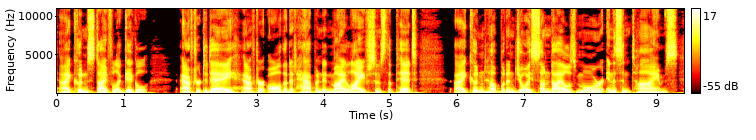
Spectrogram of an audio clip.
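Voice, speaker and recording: A man voices a timid, soft-hearted young pony narrating an audio story in the first person, earnest, hesitant and wistful. His voice is medium-pitched at a moderate pace, close to an everyday voice, with no echo.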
